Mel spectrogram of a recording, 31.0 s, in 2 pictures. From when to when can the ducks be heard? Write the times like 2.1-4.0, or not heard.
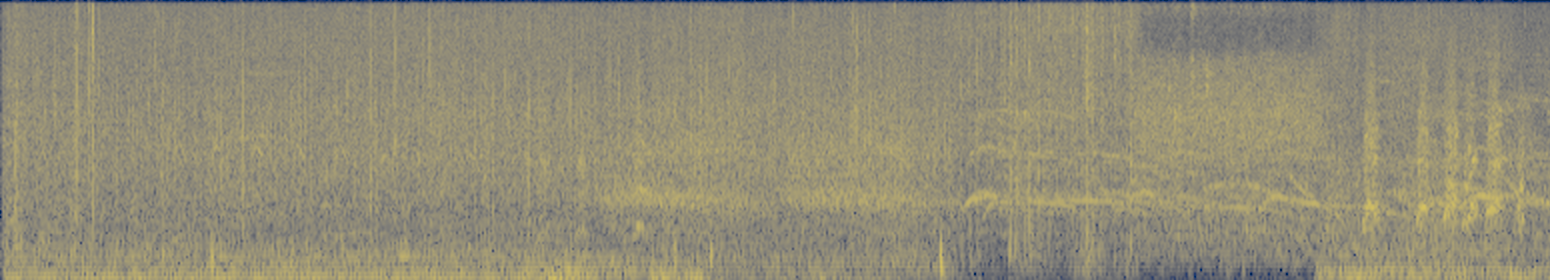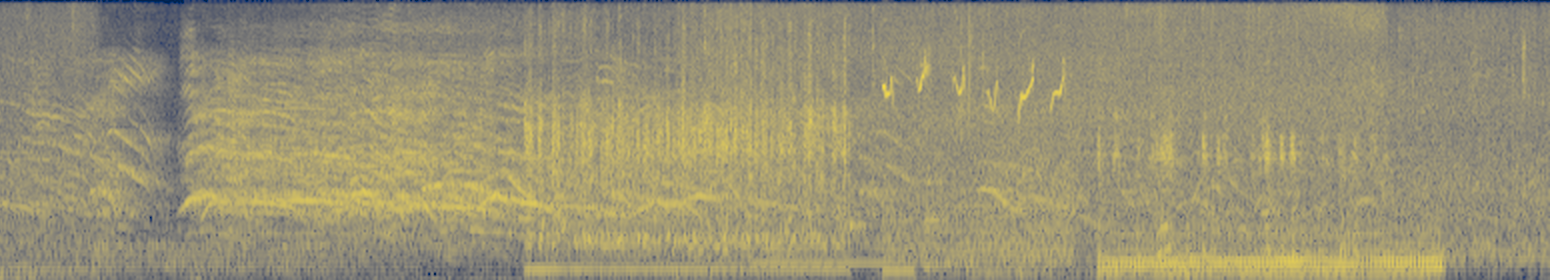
20.7-29.9.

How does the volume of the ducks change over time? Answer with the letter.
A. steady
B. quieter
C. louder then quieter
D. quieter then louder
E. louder
A.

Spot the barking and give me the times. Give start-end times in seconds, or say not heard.
5.2-6.7, 13.4-15.2, 23.0-25.1.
